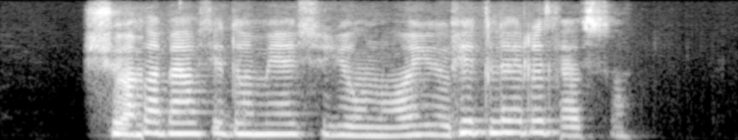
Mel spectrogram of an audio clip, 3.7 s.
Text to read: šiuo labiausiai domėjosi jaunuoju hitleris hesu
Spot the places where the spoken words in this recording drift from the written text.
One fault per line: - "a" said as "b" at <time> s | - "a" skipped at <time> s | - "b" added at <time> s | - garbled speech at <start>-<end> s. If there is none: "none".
none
